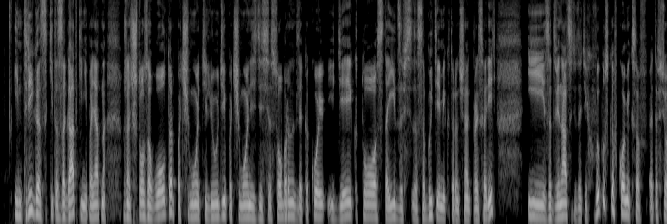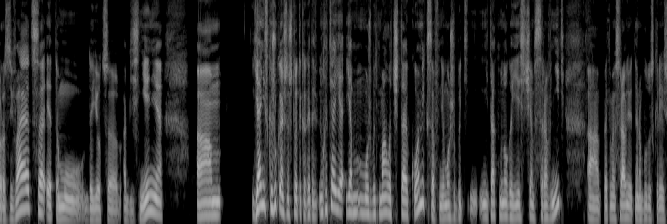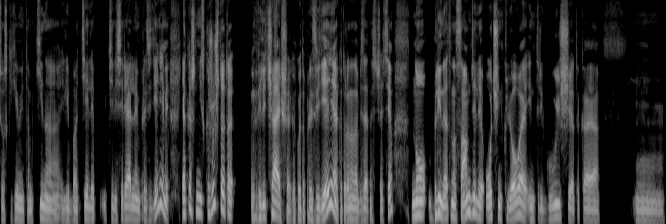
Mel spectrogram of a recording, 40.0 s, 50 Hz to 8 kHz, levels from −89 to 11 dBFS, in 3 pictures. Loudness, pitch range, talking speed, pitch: -28 LUFS, 105-135 Hz, 155 wpm, 115 Hz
